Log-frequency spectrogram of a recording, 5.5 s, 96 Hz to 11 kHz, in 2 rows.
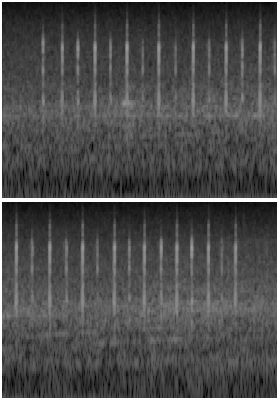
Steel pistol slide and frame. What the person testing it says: So, yes, after whatever 4,000 rounds, it's a little bit loose.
